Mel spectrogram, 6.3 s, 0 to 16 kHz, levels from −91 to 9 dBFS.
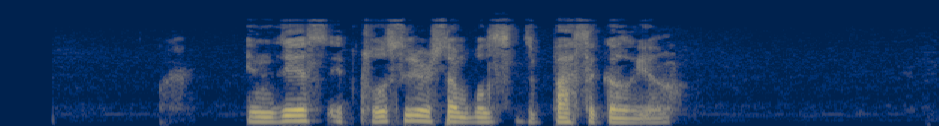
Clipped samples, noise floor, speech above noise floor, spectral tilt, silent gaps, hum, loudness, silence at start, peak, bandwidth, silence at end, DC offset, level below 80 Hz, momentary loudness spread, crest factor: under 0.1%; -72 dBFS; 48 dB; -5 dB/octave; none; none; -24 LUFS; 1.65 s; -4 dBFS; 9.4 kHz; 1.75 s; under 0.1%; -66 dBFS; 13 LU; 24 dB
